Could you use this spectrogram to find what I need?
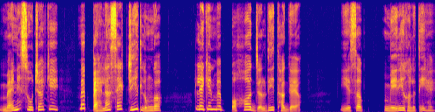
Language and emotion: Urdu, sad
